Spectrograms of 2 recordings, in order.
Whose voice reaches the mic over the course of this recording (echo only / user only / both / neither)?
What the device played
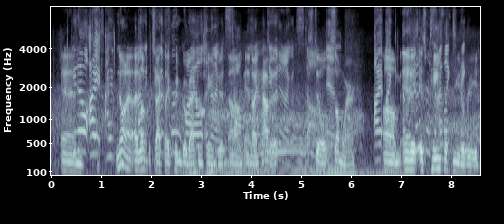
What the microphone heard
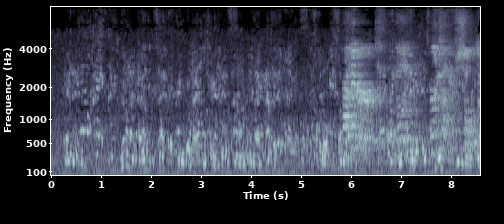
both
